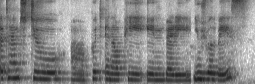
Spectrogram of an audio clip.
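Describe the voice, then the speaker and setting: Clear background noise and audible room reverberation surround a fairly high female voice. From India, Calcutta (Bengal). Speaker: NLP practitioner and trainer. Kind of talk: interview.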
